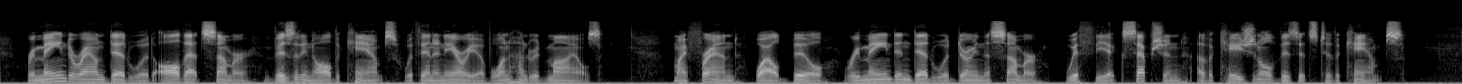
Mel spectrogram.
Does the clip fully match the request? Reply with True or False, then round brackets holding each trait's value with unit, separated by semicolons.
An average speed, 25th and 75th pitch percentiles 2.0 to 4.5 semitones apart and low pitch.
True (150 wpm; 4.0 semitones; 100 Hz)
